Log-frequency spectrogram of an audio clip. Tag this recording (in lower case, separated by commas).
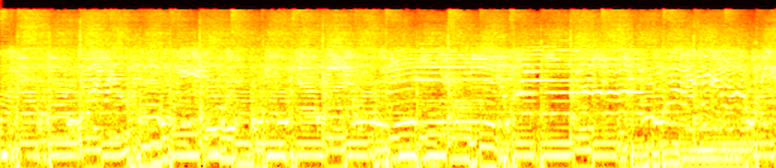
music, musical instrument, guitar, plucked string instrument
